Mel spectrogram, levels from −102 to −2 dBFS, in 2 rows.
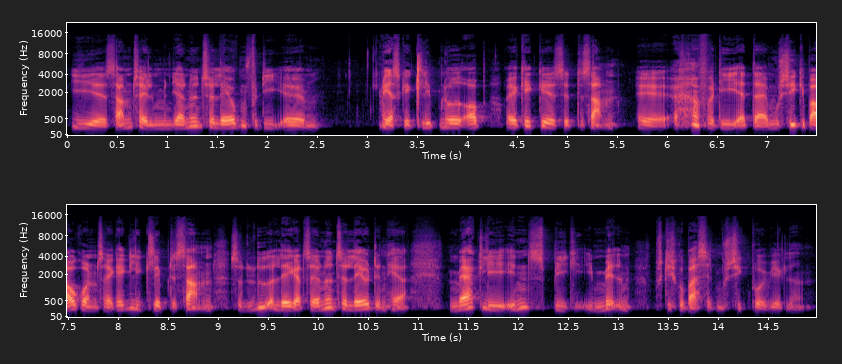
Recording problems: thin; somewhat; fading below 300 Hz

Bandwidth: 15 kHz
